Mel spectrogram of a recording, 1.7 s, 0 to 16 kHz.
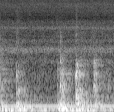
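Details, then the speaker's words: Volkswagen Golf 5+/Tiguan front strut: short creaking bursts over a steady low hum as the strut turns; new top mount bearing fitted with arrows facing the wrong direction by previous mechanics, causing squeak. "неприятный звук. А все почему? Потому что криворукие мастера до этого."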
